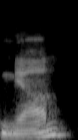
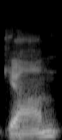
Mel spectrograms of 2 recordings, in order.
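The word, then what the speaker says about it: ज्ञान: Some call it Jnana with the na, and some call it Gyan.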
